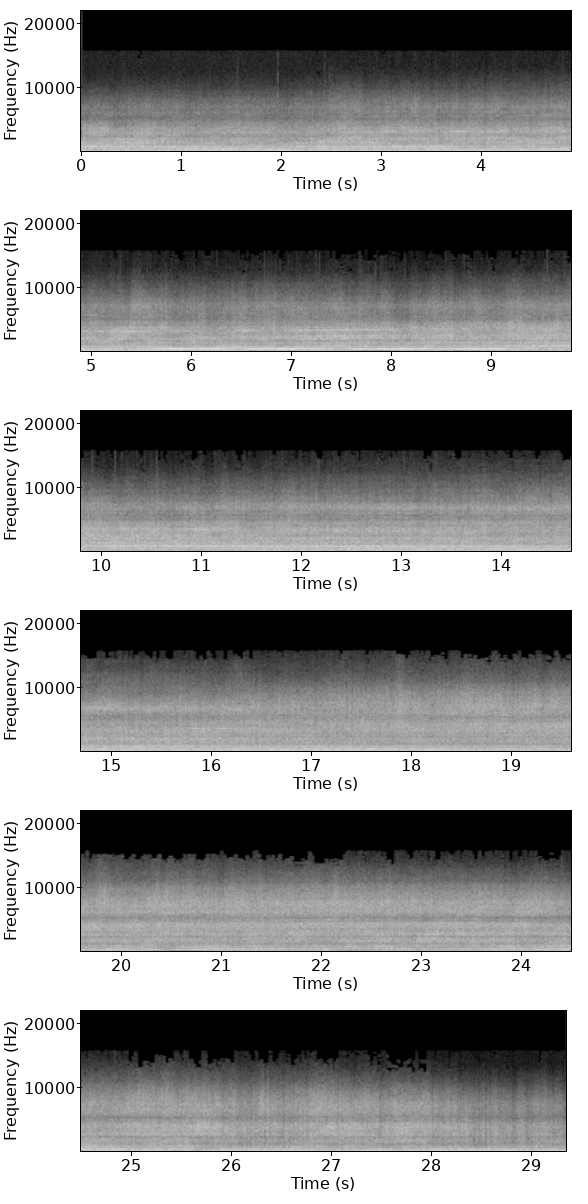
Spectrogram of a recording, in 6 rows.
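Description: Airbus A330-200's twin jet engines at taxi power as the airliner rolls past: a loud, steady roar with a whine through it that brightens and rises slightly a few seconds in.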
